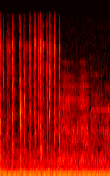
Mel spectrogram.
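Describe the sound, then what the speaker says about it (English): Typing on a computer keyboard while entering text in the vi editor on Linux: a quick run of close, light key taps over a low hum, then a quiet pause. "So now I can start typing anything in this file."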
